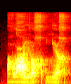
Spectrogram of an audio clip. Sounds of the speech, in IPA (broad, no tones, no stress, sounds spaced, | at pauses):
ɑ̤ lˠ ʕ i ɾ ʊ χ | ʎ ɪ χ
